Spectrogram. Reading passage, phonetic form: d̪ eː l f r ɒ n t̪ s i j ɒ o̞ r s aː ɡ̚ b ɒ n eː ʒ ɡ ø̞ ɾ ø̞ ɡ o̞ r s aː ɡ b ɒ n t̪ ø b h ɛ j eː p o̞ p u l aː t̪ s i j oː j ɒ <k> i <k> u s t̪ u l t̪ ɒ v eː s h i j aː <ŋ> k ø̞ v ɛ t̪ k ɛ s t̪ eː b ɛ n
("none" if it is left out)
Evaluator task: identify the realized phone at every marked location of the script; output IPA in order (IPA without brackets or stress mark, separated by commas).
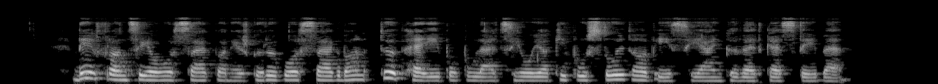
k, p, ɲ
